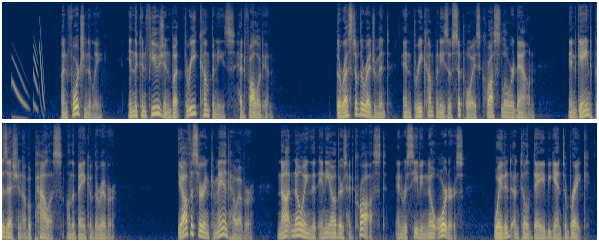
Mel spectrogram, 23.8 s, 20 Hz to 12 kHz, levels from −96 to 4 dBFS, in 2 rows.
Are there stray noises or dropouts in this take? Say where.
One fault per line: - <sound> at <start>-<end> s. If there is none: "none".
- chirp at 0.2-0.9 s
